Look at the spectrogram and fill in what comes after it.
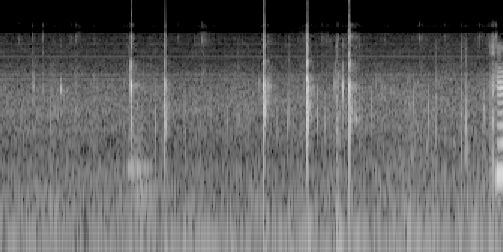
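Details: A person having hiccups.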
